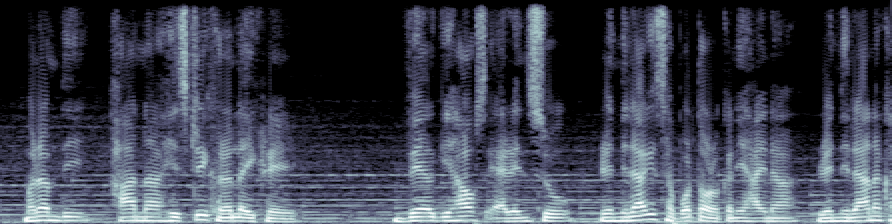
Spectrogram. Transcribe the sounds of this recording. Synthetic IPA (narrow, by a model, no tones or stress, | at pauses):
mɐɾɐmdihanɐɦistɾikʰɐɾɐlɐjkʰɾe | bʱelɡiɦawseɾensu | ɾenːiɾaɡisɐpoɾt̚ːɐwɾɐkːɐniɦajnɐɾenːiɾanɐkʰ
